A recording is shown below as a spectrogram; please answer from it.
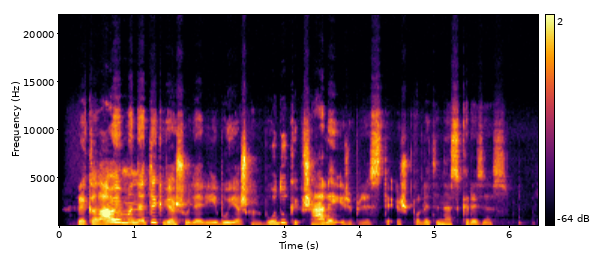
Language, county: Lithuanian, Utena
